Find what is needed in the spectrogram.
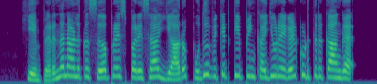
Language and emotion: Tamil, happy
